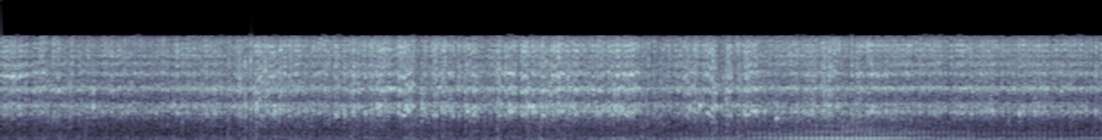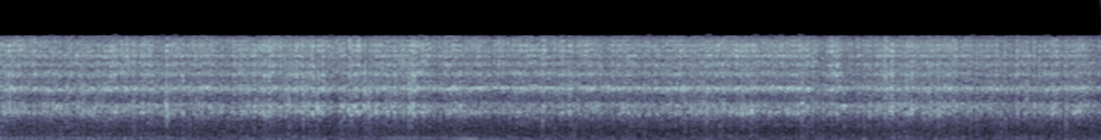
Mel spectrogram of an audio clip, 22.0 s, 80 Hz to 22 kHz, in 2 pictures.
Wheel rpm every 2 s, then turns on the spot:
230, 230, 230, 240, 240, 230, 230, 230, 230, 230, 230.
none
